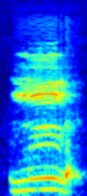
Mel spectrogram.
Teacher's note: Lateral l sound. The air flows through both sides of the tongue.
